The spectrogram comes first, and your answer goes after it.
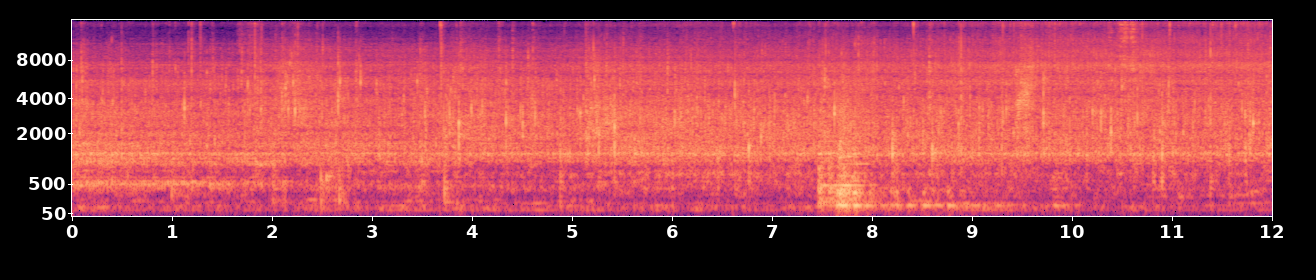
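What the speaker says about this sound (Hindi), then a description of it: "ऑयल हमारा थोड़ा गर्म हो गया। अब हम इसमें चिकन ऐड कर देंगे।" Raw chicken pieces fry in hot oil for a karahi, giving a continuous bright sizzle and crackle throughout, with a brief stirring clatter near the middle.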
